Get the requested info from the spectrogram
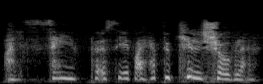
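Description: A woman's voice: high-pitched, normal speed, pushed and bright, slightly rough, exaggerated voice. An actress playing an anguished, passionate English noblewoman in a 1930s radio drama, with earnest, theatrical delivery. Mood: urgent, determined. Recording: muffled vintage 1930s radio recording.

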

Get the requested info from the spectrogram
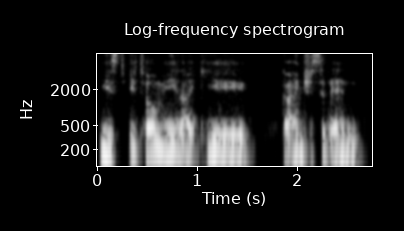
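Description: Low, husky podcast host. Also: male voice, little pitch movement, normal speed, dark tone. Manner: hesitant, many fillers, laughs easily. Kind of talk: casual interview.

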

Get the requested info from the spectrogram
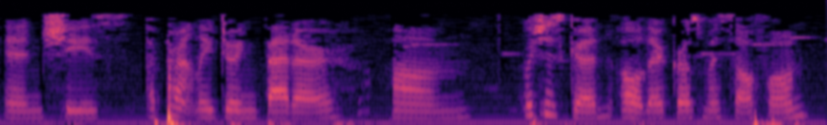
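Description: A young woman from England hosts a casual podcast, her mixed accent leaning mostly American. She talks slowly and nervously, drifting between thoughts with plenty of ums. The recording sounds dull and lo-fi, with faint music underneath. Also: fairly low pitch, fairly even intonation. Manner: nervous and rambling, lots of ums. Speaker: podcast host. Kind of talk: casual solo chat.

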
